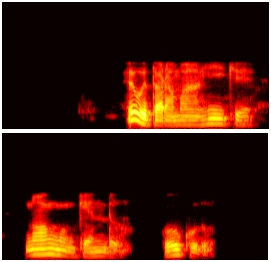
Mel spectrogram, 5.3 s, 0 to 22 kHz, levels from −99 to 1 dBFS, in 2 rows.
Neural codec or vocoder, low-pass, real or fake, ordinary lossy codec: codec, 16 kHz, 4 kbps, X-Codec, WavLM features, trained on Multilingual LibriSpeech; 3.6 kHz; fake; none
